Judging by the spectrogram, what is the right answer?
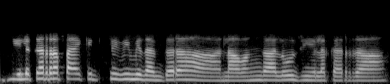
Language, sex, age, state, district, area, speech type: Telugu, female, 30-45, Andhra Pradesh, Kakinada, rural, conversation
